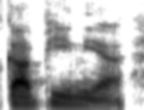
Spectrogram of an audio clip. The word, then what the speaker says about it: Scarpinha: It's a bit of a "y" at the end, isn't it? It's Scarpinha.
